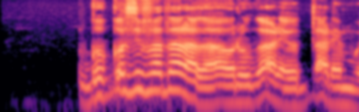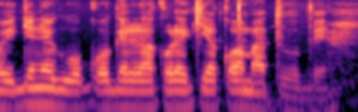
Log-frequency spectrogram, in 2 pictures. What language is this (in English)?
Kikuyu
